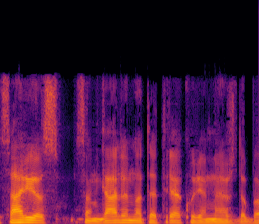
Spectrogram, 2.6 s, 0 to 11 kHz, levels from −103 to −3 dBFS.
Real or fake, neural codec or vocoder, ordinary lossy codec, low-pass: fake; codec, 16 kHz, 2 kbps, X-Codec, HuBERT features, trained on general audio; AAC, 48 kbps; 7.2 kHz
